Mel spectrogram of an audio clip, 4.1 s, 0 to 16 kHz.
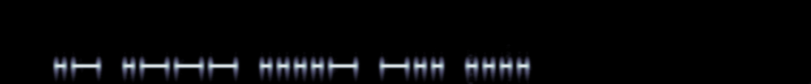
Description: Morse code, heard as a keyed tone, about 33 wpm, 700 Hz. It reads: AJ4DH
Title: Speed Racing - USA 2x2 Call Signs 28wpm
